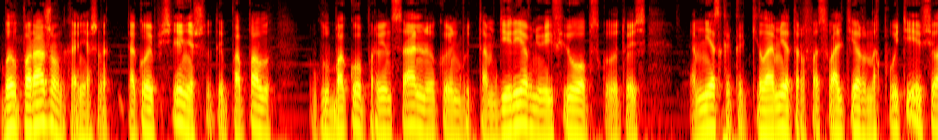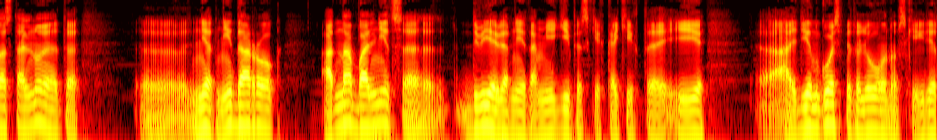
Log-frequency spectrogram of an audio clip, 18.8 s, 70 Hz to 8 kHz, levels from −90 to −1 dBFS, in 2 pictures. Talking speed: 130 wpm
